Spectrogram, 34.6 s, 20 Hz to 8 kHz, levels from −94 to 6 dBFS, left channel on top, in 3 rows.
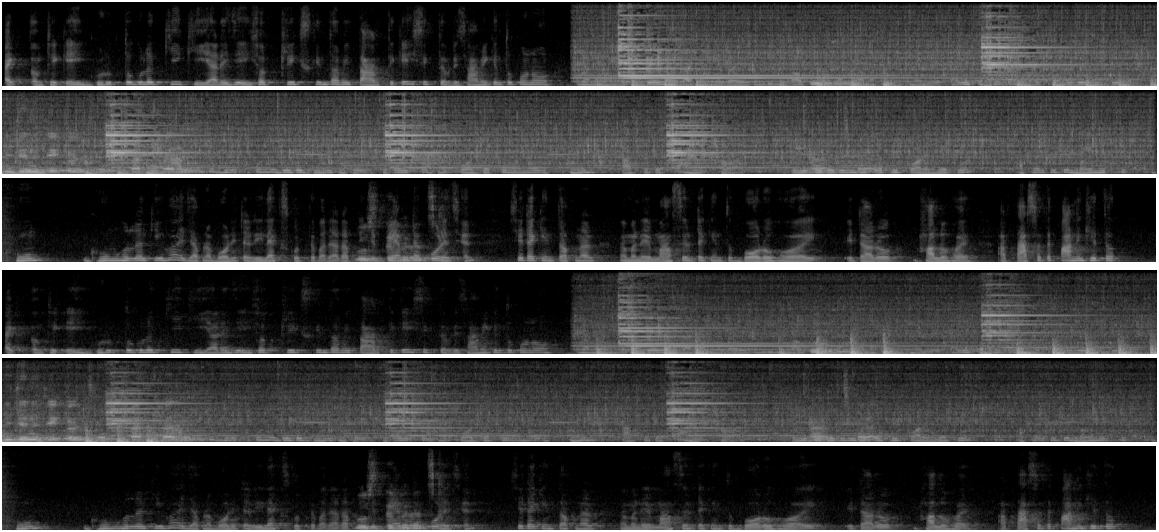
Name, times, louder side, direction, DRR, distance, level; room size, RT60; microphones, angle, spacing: voice 1, 0.0-5.5 5.7-11.2 11.6-11.9 13.0-17.5 17.7-19.0 19.4-21.4 21.7-22.8 23.1-23.5 23.9-27.8 28.2-31.2 31.5-32.8 33.1-34.2, left 4 dB, 65° left, 6 dB, 0.6 m, -44 dB
sound 1, 5.7-23.1, left 5 dB, 40° left, 1.2 m, -35 dB
Hammer, 5.9-7.3 7.8-9.2 9.8-11.8 12.4-13.3, right 5 dB, 75° right, 0.5 m, -38 dB
voice 2, 8.1-8.5 11.6-13.5 19.6-19.8 20.1-20.4 26.6-27.3, equal, 5° right, 4 dB, 1.3 m, -37 dB
15.0 x 8.7 x 7.3 m, 0.74 s
head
